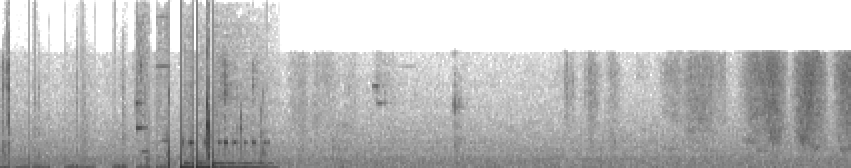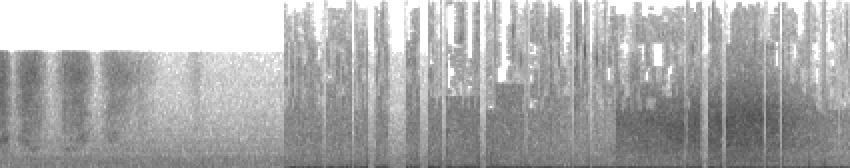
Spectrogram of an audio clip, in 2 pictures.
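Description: Rubbing and scraping from hands handling over-ear headphones close to the microphone, in a few loud bursts over the first two seconds. From about seven seconds in, a low rumbling noise with crackles.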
